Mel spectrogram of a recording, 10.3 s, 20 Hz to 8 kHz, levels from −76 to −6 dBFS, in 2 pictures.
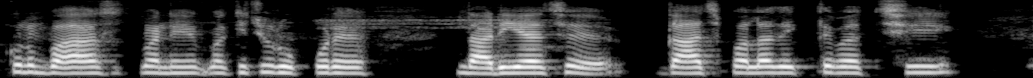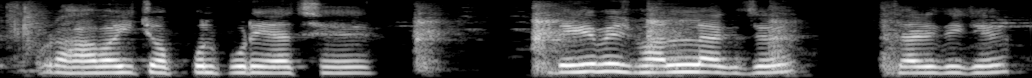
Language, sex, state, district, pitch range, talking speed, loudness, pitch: Bengali, female, West Bengal, Kolkata, 230-250 Hz, 135 wpm, -15 LUFS, 235 Hz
